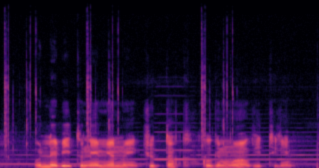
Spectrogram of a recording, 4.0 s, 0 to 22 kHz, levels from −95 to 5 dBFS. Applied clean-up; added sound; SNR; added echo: none; Wind instrument, woodwind instrument + Crushing; 17 dB; none.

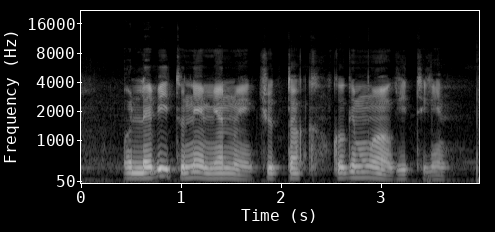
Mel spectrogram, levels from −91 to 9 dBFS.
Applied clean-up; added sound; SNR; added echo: none; none; none; none.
